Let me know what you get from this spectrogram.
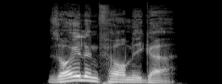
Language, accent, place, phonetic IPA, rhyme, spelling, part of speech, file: German, Germany, Berlin, [ˈzɔɪ̯lənˌfœʁmɪɡɐ], -ɔɪ̯lənfœʁmɪɡɐ, säulenförmiger, adjective, De-säulenförmiger.ogg
- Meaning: inflection of säulenförmig: 1. strong/mixed nominative masculine singular 2. strong genitive/dative feminine singular 3. strong genitive plural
